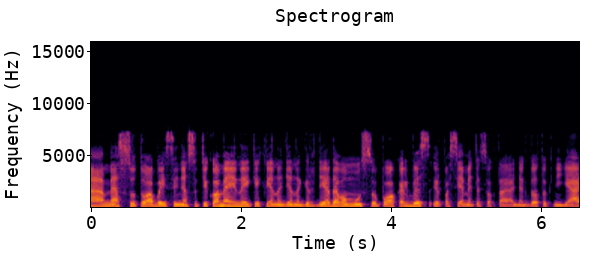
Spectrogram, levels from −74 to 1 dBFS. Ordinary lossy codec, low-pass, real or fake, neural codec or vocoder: Opus, 64 kbps; 7.2 kHz; real; none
